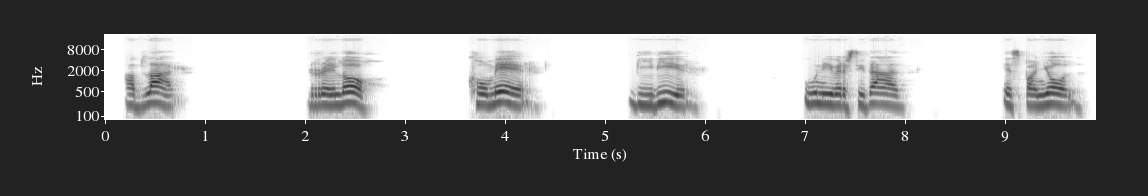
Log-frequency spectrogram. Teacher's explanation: The emphasis is on the last syllable, meaning that's the rule, so no accent mark is needed.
